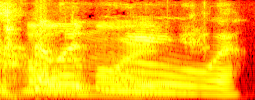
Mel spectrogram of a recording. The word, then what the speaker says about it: Voldemort: Devra says, was Voldemort pronounced with a T or a silent T? Curious. – It was a silent T. They said Voldemort. Yeah, the entire time they said Voldemort.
